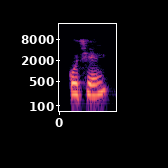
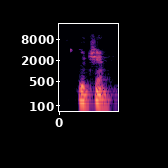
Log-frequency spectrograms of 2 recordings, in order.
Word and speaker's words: guqin: Yeah, how do you pronounce it? Guqin. Guqin.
